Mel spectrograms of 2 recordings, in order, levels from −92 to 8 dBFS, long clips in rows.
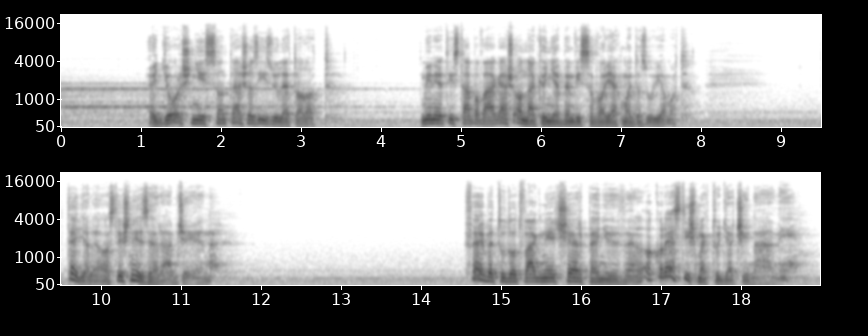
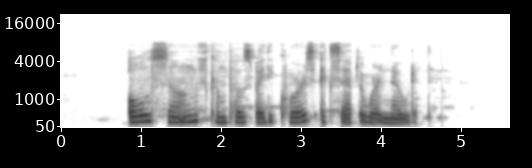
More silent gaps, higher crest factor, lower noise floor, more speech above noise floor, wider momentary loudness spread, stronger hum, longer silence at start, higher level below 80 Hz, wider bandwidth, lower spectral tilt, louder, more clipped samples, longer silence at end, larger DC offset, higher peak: neither; about the same, 18 dB vs 20 dB; second, -57 dBFS vs -88 dBFS; second, 29 dB vs 67 dB; first, 16 LU vs 7 LU; neither; second, 0 s vs 0.85 s; about the same, -62 dBFS vs -64 dBFS; first, 16 kHz vs 8.2 kHz; second, -4.5 dB/octave vs -6 dB/octave; second, -28 LUFS vs -21 LUFS; neither; second, 0.15 s vs 1 s; neither; second, -12 dBFS vs -2 dBFS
